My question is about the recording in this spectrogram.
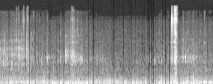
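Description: Near silence: quiet room tone inside a car, with one brief faint noise about three and a half seconds in as a plastic bubble-tea cup is handled.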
